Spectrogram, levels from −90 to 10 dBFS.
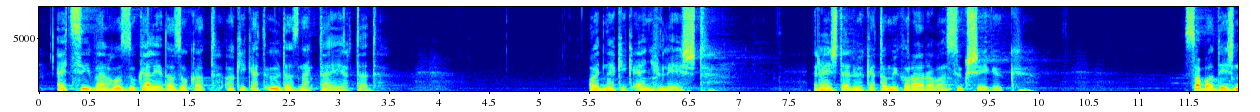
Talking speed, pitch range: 100 wpm, 105-125 Hz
